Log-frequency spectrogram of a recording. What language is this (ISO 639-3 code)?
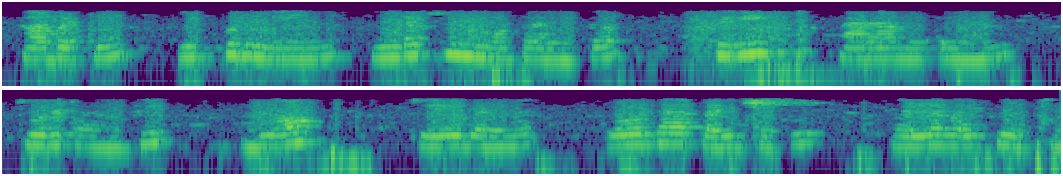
tel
